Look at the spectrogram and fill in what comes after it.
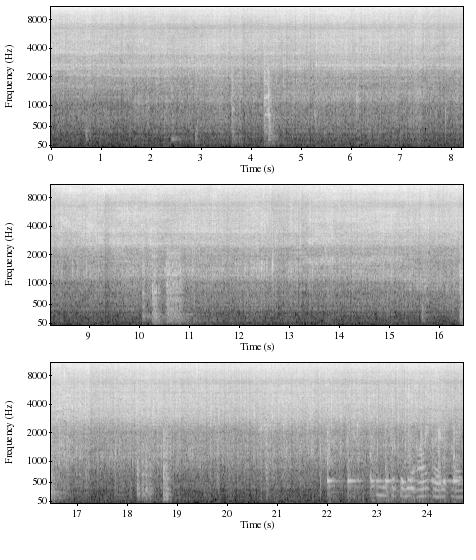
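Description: Marinated chicken breast sizzling steadily on a hot ridged stovetop grill pan, with a few sharp clicks of metal tongs as more pieces are laid down. Near the end a wooden spatula scrapes and stirs in the frying pan beside it.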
